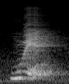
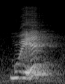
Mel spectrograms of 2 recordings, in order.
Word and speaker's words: Nguyễn: Let's see, the first common surname is Nguyễn, Nguyễn. Yeah, Nguyễn.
